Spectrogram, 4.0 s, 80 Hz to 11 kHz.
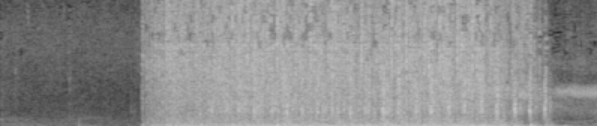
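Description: Units in Warhammer 40k Gladius open fire in a loud, sustained burst of rapid gunfire lasting about three seconds, starting abruptly after a short thud and cutting off sharply, with no talking.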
